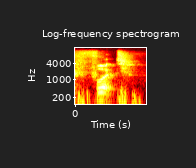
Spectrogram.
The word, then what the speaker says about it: foot: two feet um foot it has two o's so you think you would say ooh food but like you know food food yeah say food but you don't say food you say foot foot don't don't round your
